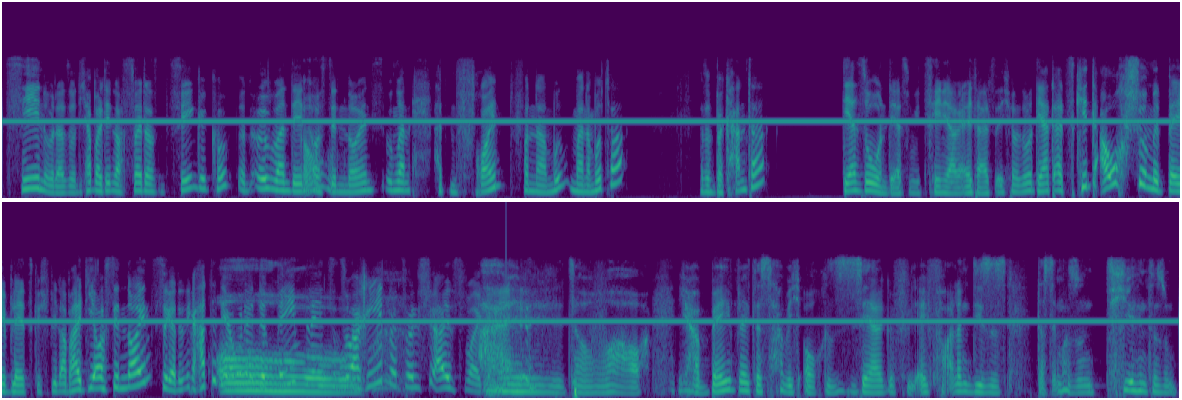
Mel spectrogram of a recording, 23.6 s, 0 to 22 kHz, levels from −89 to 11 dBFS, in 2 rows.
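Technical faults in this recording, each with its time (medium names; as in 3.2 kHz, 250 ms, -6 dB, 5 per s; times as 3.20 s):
whine 1.8 kHz -35 dBFS
16.82 s: pop -18 dBFS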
